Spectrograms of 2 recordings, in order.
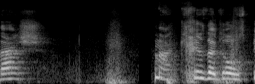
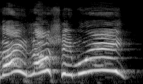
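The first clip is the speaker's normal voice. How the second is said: high, slow stretched cry of leave me alone; drawn-out yell; 10 semitones higher, 5 dB louder, much slower than usual. Real, not acted. Venting at chat viewers, a long high drawn-out yell. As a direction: stretch it out, pleading and fed up. Streamer yelling at harassing viewers.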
